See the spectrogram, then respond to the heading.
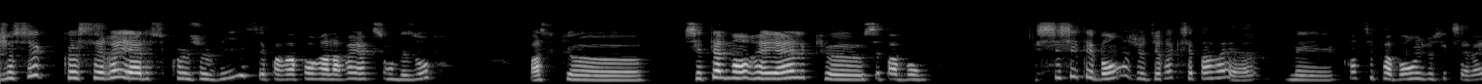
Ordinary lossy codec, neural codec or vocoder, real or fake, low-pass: none; none; real; 7.2 kHz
